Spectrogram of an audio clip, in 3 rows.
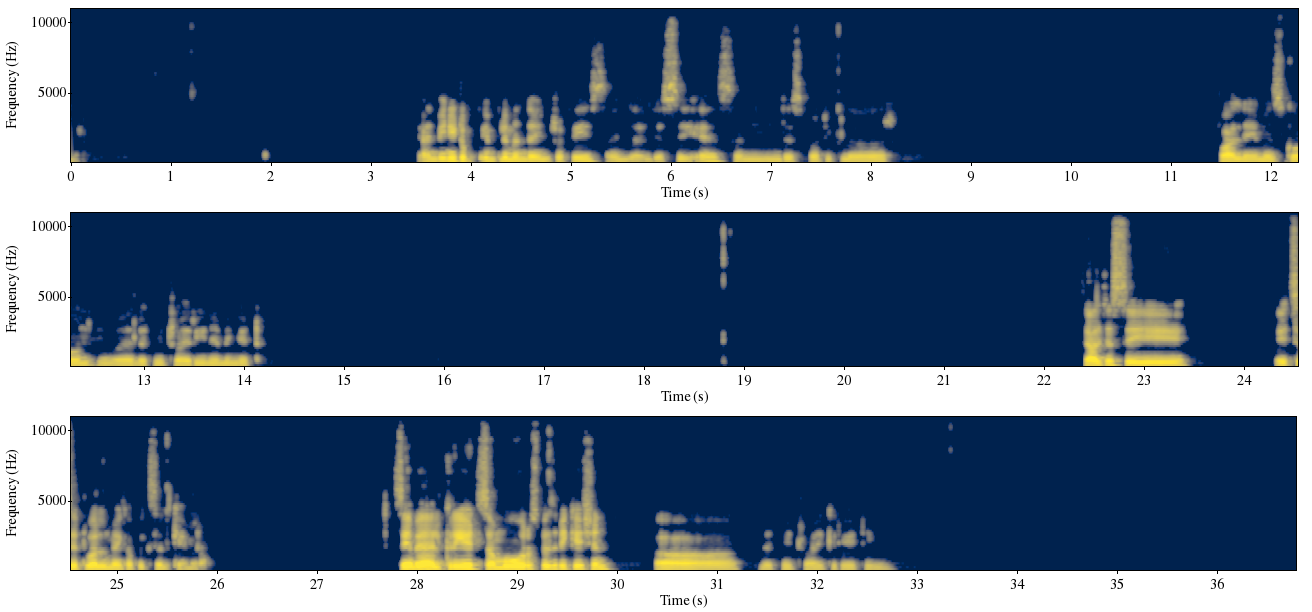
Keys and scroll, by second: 17.5 shift+F6, 22.7 Tab, 27.7 super+s, 31.7 super+Return, 32.2 super+Return, 32.8 super+z, 33.4 alt+Return.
